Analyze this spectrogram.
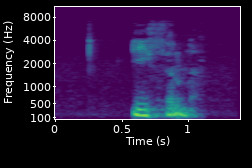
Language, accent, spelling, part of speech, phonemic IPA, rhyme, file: English, Southern England, Ethan, proper noun, /ˈiːθən/, -iːθən, LL-Q1860 (eng)-Ethan.wav
- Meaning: 1. A male given name from Hebrew, of mostly American usage since the 18th century; popular in the 2000s 2. A town in South Dakota, United States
